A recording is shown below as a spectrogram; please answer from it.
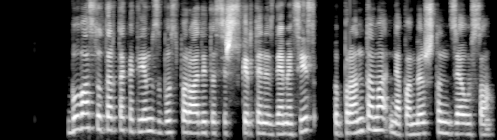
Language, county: Lithuanian, Alytus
